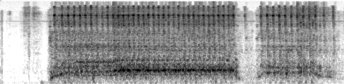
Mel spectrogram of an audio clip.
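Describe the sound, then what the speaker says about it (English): A sewing machine stitches along the top seam of a paper pouch, running in a loud, steady close-up whir for about two seconds, pausing briefly, then starting again for a shorter run. "making sure I'm not missing any stitches, and sewing all the way along"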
